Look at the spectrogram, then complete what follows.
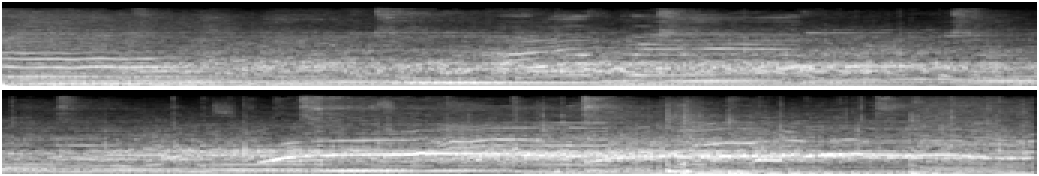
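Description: Live concert music with steady held chords, and a voice that glides up and holds a high, wavering note in the second half, with whoops from the crowd.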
